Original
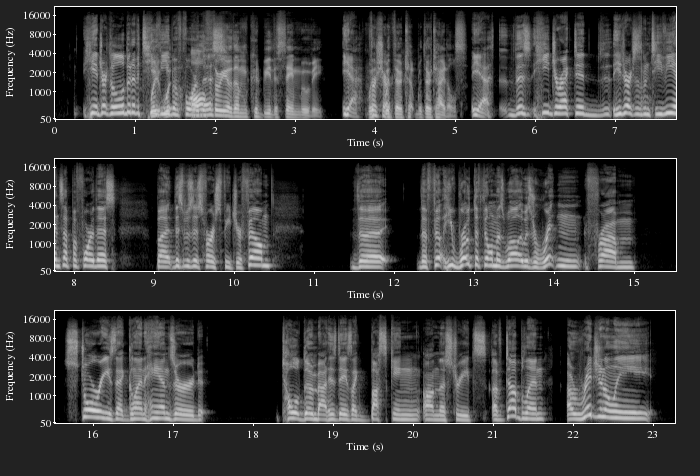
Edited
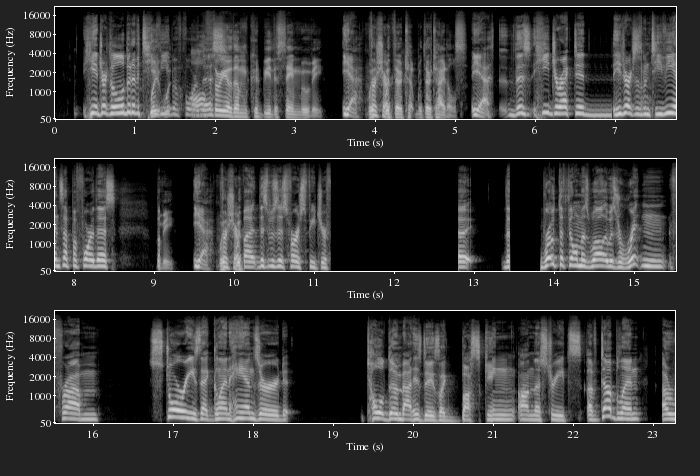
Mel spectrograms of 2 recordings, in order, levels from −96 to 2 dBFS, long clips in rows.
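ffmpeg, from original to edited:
ffmpeg -i in.wav -filter_complex "[0:a]asplit=15[link_01][link_02][link_03][link_04][link_05][link_06][link_07][link_08][link_09][link_10][link_11][link_12][link_13][link_14][link_15];[link_01]atrim=end=1.42,asetpts=PTS-STARTPTS,afade=type=out:start_time=1.08:duration=0.34:silence=0.281838[link_16];[link_02]atrim=start=1.42:end=1.75,asetpts=PTS-STARTPTS,volume=-11dB[link_17];[link_03]atrim=start=1.75:end=6.742,asetpts=PTS-STARTPTS,afade=type=in:duration=0.34:silence=0.281838[link_18];[link_04]atrim=start=6.668:end=6.742[link_19];[link_05]atrim=start=6.668:end=6.742[link_20];[link_06]atrim=start=6.668:end=6.742[link_21];[link_07]atrim=start=6.948:end=9.062[link_22];[link_08]atrim=start=3.158:end=4.222[link_23];[link_09]atrim=start=9.058:end=10.14,asetpts=PTS-STARTPTS,afade=type=out:start_time=1.078:duration=0.004:curve=hsin[link_24];[link_10]atrim=start=10.14:end=11.74,asetpts=PTS-STARTPTS,volume=0[link_25];[link_11]atrim=start=11.74:end=12.38,asetpts=PTS-STARTPTS,afade=type=in:duration=0.004:curve=hsin,afade=type=out:start_time=0.636:duration=0.004:curve=hsin[link_26];[link_12]atrim=start=12.38:end=12.77,asetpts=PTS-STARTPTS,volume=0[link_27];[link_13]atrim=start=12.77:end=19.014,asetpts=PTS-STARTPTS,afade=type=in:duration=0.004:curve=hsin[link_28];[link_14]atrim=start=19.01:end=19.8,asetpts=PTS-STARTPTS,asetrate=37926,aresample=44100,atrim=end_sample=40510,asetpts=PTS-STARTPTS[link_29];[link_15]atrim=start=19.796[link_30];[link_16][link_17][link_18]concat=n=3:v=0:a=1[link_31];[link_31][link_19]acrossfade=duration=0.004:curve1=hsin:curve2=hsin[link_32];[link_32][link_20]acrossfade=duration=0.004:curve1=hsin:curve2=hsin[link_33];[link_33][link_21]acrossfade=duration=0.004:curve1=hsin:curve2=hsin[link_34];[link_34][link_22]acrossfade=duration=0.004:curve1=hsin:curve2=hsin[link_35];[link_35][link_23]acrossfade=duration=0.004:curve1=hsin:curve2=hsin[link_36];[link_24][link_25][link_26][link_27][link_28]concat=n=5:v=0:a=1[link_37];[link_36][link_37]acrossfade=duration=0.004:curve1=hsin:curve2=hsin[link_38];[link_38][link_29]acrossfade=duration=0.004:curve1=hsin:curve2=hsin[link_39];[link_39][link_30]acrossfade=duration=0.004:curve1=hsin:curve2=hsin" out.wav

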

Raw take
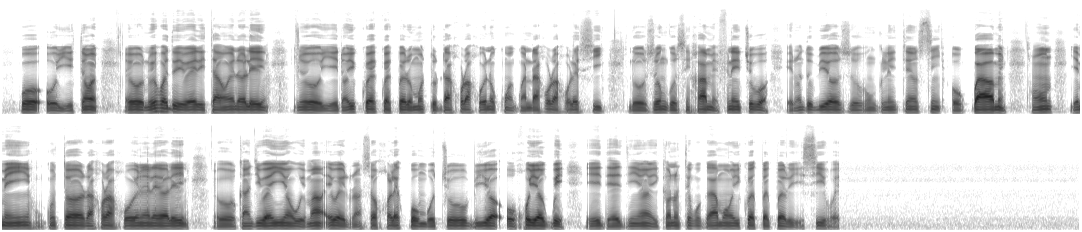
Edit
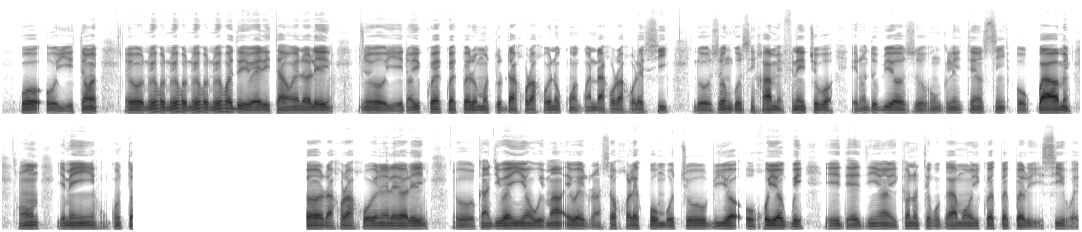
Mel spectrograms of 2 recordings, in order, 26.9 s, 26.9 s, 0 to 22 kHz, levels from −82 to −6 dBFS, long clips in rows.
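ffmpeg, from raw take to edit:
ffmpeg -i in.wav -filter_complex "[0:a]asplit=5[link_01][link_02][link_03][link_04][link_05];[link_01]atrim=end=1.982[link_06];[link_02]atrim=start=1.708:end=1.982[link_07];[link_03]atrim=start=1.708:end=1.982[link_08];[link_04]atrim=start=1.708:end=14.29,asetpts=PTS-STARTPTS,afade=type=out:start_time=12.578:duration=0.004:curve=hsin,apad=pad_dur=2.18[link_09];[link_05]atrim=start=14.29,asetpts=PTS-STARTPTS,afade=type=in:duration=0.004:curve=hsin[link_10];[link_06][link_07]acrossfade=duration=0.004:curve1=hsin:curve2=hsin[link_11];[link_11][link_08]acrossfade=duration=0.004:curve1=hsin:curve2=hsin[link_12];[link_09][link_10]concat=n=2:v=0:a=1[link_13];[link_12][link_13]acrossfade=duration=0.004:curve1=hsin:curve2=hsin" out.wav

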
